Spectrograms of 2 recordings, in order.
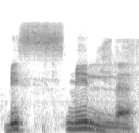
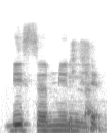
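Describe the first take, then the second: First: The s sound flows as a continuous hiss. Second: The s sound is bounced with a stop. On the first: The speaker calls it right. "kita mengalirkan desiran tu je" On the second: The speaker calls it wrong. "Jangan kita lantunkan dia. ... Dia tak boleh baca bismillah"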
